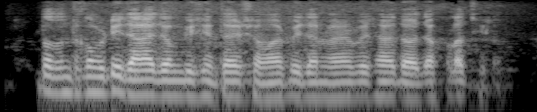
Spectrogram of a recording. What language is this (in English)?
Bangla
